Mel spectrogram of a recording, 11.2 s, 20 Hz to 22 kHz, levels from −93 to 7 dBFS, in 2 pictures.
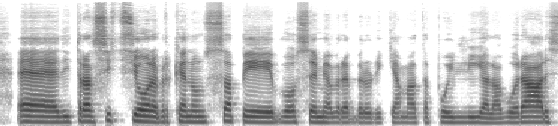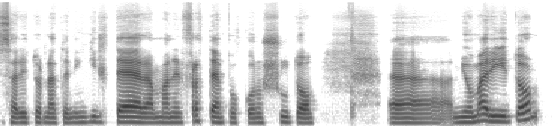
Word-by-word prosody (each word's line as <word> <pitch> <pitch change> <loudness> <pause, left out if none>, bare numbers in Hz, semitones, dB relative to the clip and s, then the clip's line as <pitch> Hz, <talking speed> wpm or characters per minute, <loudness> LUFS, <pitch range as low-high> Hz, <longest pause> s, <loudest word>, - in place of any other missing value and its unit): ehm, 170 -2 +5
di 165 +1 -3
transizione 180 -1 +3
perché 165 +2 -2
non 165 0 -1
sapevo 165 -2 0
se 165 0 -1
mi 155 0 -2
avrebbero 150 -1 -4
richiamata 145 0 -8
poi 155 0 -5
lì 155 0 -5
a 140 - 0
lavorare, 155 +3 +3
se 160 0 -8
sarei 150 -2 -2
tornata 145 -1 -5
in 145 - -7
Inghilterra 160 -1 +3
ma 150 0 -3
nel 150 0 -4
frattempo 165 -4 -2
ho - - -13
conosciuto, 145 0 -4 0.7
ehm, 140 0 -2
mio 155 +1 -2
marito 190 - +2
155 Hz, 145 wpm, -24 LUFS, 150-165 Hz, 0.7 s, ehm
